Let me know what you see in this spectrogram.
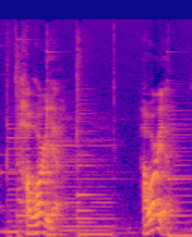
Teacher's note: sometimes native English speakers will reduce it with the schwa and it'll sound like ya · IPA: / hou-ahr yuh /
